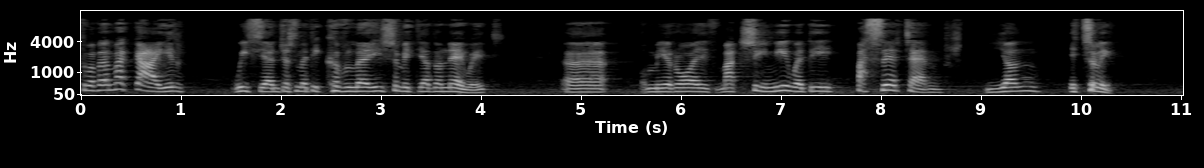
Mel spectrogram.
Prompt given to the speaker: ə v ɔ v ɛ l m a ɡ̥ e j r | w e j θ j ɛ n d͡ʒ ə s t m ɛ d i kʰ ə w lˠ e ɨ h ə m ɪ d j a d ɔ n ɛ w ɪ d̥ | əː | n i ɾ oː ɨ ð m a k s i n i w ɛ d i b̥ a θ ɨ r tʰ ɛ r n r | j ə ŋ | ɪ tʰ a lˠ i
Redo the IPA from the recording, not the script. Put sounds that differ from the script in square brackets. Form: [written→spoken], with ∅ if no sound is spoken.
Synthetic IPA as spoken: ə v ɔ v ɛ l m a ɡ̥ [e→a] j r | w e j θ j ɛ n d͡ʒ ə s t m ɛ d i kʰ ə [w→v] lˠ e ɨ [h→s] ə m ɪ d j a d ɔ n ɛ w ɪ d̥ | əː | [n→m] i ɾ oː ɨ ð m a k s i n i w ɛ d i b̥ a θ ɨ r tʰ ɛ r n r | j ə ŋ | ɪ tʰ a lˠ i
